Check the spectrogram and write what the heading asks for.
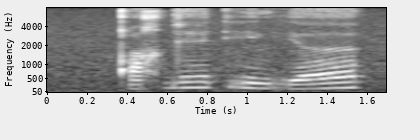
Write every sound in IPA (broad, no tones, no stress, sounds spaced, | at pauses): qʼ ə χ ɡ eː t rʲ ẽ lʲ rʲ ɜː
